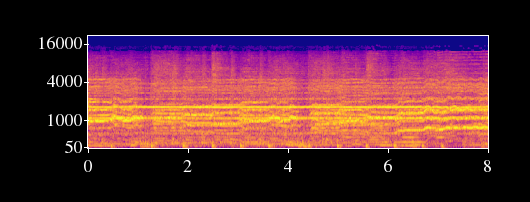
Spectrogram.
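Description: A female musical-theatre belt holding a sustained C#5 over a backing choir and band with a regular beat.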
